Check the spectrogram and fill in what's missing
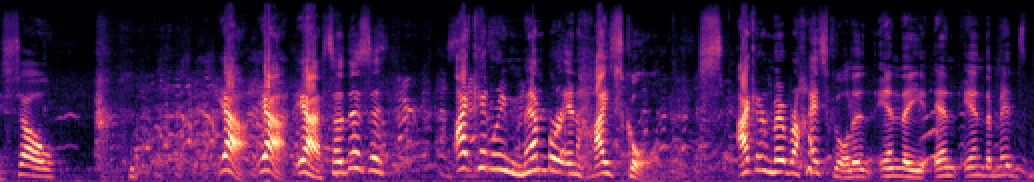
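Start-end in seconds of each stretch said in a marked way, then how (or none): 1.3-8.8 talking through real laughter, pitched up; amused laugh running through the line. Real, not acted. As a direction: chuckle the words out, higher. Laughing while starting a memory.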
